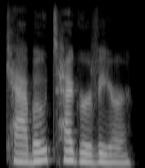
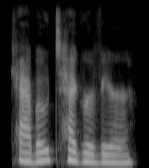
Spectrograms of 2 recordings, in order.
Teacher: Teg gets the most emphasis. Ca gets the second most emphasis. Cabotegravir.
